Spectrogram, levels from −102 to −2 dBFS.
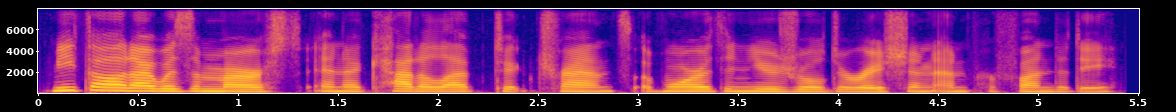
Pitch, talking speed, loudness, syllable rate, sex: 210 Hz, 165 wpm, -18 LUFS, 5.3 syllables/s, female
